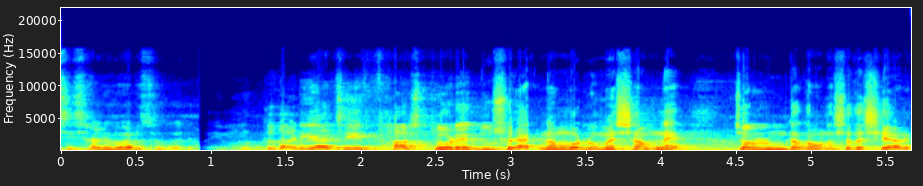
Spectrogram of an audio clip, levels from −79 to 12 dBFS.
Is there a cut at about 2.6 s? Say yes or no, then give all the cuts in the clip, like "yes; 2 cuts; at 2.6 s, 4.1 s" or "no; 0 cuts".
no; 1 cut; at 1.3 s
